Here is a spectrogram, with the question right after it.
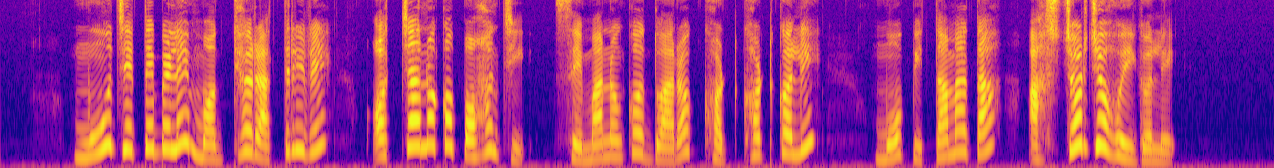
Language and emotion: Odia, surprised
